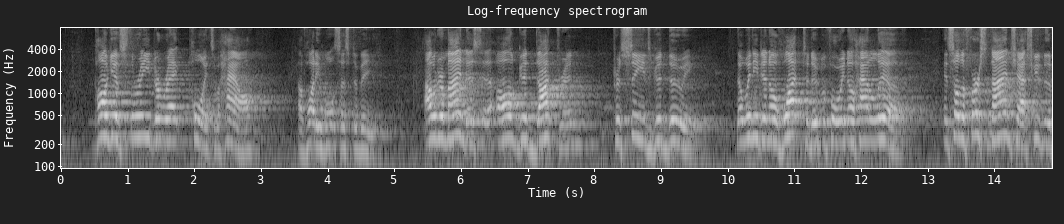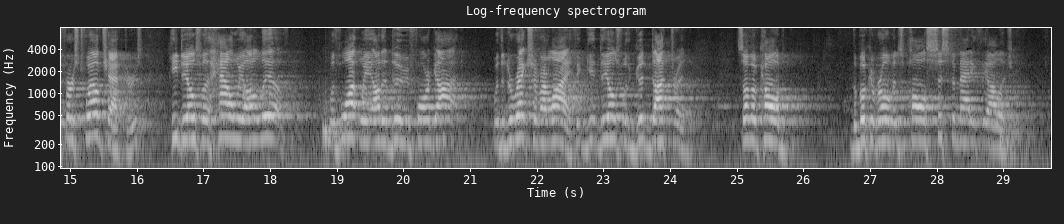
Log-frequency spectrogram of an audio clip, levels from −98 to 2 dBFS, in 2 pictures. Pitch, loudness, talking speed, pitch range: 220 Hz, -24 LUFS, 180 wpm, 210-240 Hz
